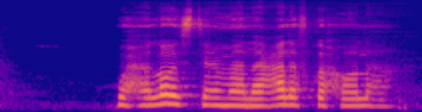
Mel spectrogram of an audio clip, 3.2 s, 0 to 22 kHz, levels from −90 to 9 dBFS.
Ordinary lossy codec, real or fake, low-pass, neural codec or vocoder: none; fake; none; vocoder, 44.1 kHz, 128 mel bands every 256 samples, BigVGAN v2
